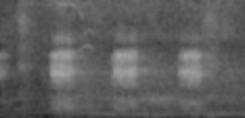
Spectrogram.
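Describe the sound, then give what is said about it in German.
A cat purrs quietly, three raspy, scratchy pulses in a steady rhythm, each breath a short rasping swell, with no talking. “Außerdem geben wir sie nicht ab, weil sie das süßeste Schnurren der Welt hat.”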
